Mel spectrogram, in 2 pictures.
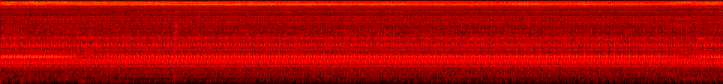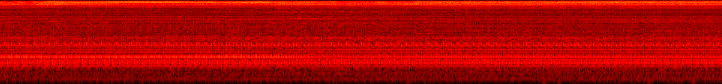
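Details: Omron compressor nebulizer running at home, used by an adult with asthma and allergies: a steady, loud mechanical hum and hiss with no breaks.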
